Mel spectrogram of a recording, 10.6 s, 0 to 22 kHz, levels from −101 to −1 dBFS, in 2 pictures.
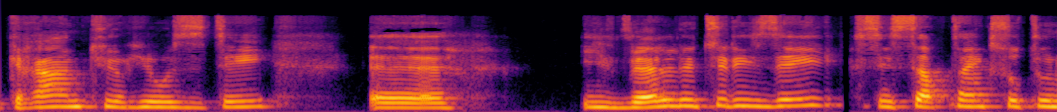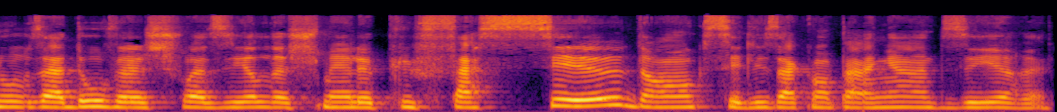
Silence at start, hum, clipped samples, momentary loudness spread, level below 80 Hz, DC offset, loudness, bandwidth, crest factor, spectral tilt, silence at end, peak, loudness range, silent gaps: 0.05 s; none; under 0.1%; 8 LU; -66 dBFS; under 0.1%; -19 LUFS; 13 kHz; 18 dB; -4.5 dB/octave; 0.05 s; -2 dBFS; 3 LU; 4.21-4.25 s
